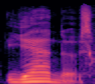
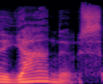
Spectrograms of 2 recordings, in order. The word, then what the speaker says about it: Janus: 其实呢，这整个一月份 is named after the Roman god Janus。哦，这是英文的念法了，Janus。其实在当年很可能是念成 Janus 或者是 Janus 啊，是当时的可能跟拉丁文有关的一个发音。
